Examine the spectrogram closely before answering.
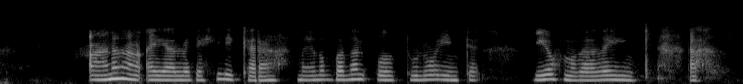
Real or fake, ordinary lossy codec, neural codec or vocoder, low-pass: fake; Opus, 16 kbps; codec, 16 kHz, 1.1 kbps, Voila-Tokenizer; 7.2 kHz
